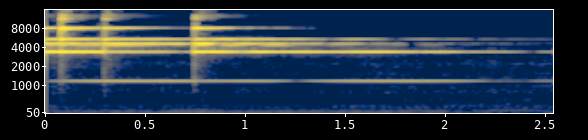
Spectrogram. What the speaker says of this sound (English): I will ring the sacral chakra bell for you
